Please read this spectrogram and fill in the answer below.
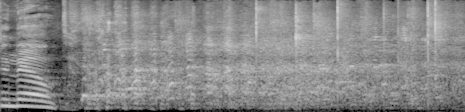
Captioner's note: audience Laughter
